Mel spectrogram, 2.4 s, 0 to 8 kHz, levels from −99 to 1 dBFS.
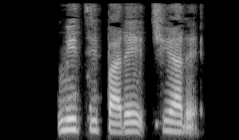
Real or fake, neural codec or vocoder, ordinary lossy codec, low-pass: real; none; MP3, 48 kbps; 7.2 kHz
